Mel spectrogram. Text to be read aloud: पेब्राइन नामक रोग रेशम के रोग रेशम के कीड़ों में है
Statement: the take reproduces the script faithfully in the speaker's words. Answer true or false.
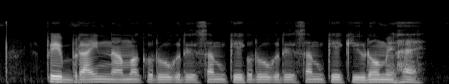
true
